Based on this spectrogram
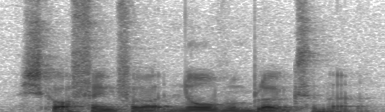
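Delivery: ordinary talk, nothing marked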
